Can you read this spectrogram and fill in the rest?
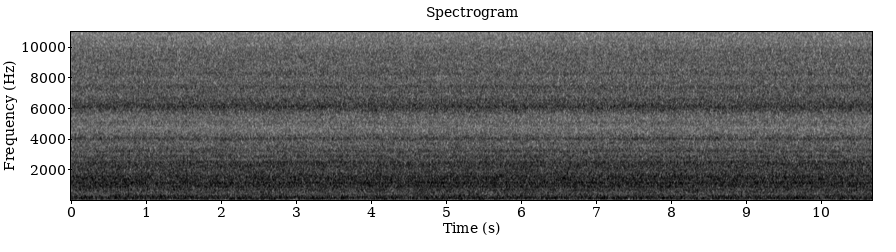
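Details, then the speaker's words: Nvidia GTX 980 reference card in an air-cooled Dell XPS 8700, blower fan forced to 100% at about 4,200 RPM, mic right up to the card: steady, loud, even rushing whoosh with no ticking, rattle or wobble, a healthy fan. "Alright, 100% got me 4,200 RPM. Now, I don't know if this varies from card to card, but on my card, this Nvidia reference card, it was 4,200 RPM at 100%."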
